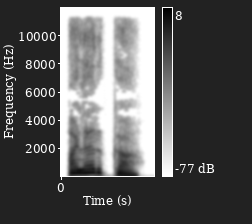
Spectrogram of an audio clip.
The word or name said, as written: ಅಳರ್ಕ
